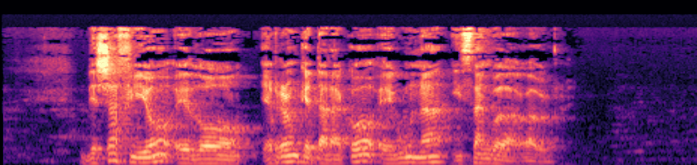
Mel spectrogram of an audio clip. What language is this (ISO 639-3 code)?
eus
